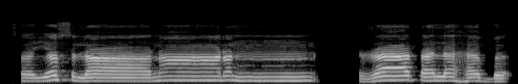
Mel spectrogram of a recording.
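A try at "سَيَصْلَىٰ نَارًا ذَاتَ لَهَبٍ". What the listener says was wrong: देखिए ये सीन ये साद दोनों को अलग अलग कीजिए।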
